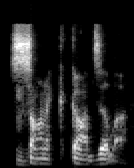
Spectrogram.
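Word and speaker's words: Sonic X Godzilla: And while all that was going on, the entire time I was working on my beautiful, almost 4-year-old child, Sonic Godzilla. We don't pronounce the X.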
